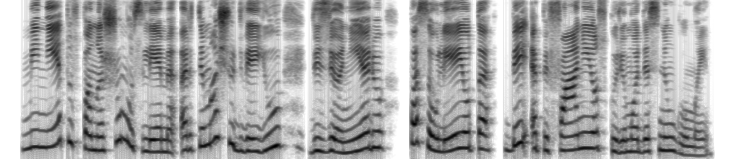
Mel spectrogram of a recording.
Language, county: Lithuanian, Kaunas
